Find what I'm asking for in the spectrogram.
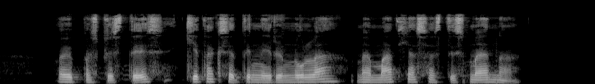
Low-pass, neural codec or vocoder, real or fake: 10.8 kHz; none; real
